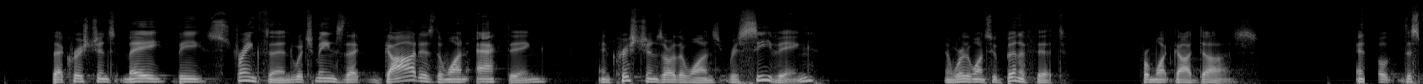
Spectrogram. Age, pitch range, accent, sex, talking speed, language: 50-69, 90-125 Hz, American, male, 135 wpm, English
